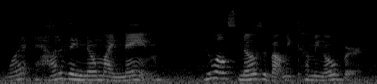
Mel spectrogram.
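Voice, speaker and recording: A woman's voice: medium pitch, a little fast, background noise, natural voice. A woman voicing a nervous, questioning young woman in a horror visual novel. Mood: alarmed, disbelieving.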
